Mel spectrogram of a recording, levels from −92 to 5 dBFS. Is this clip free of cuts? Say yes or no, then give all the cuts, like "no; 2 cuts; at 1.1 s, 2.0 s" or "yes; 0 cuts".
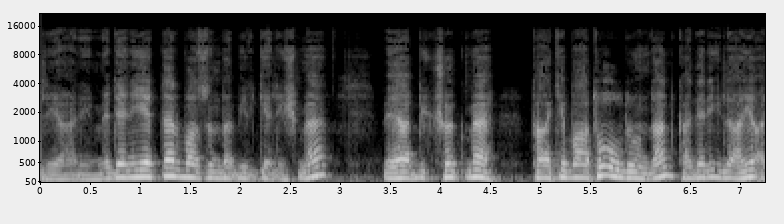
yes; 0 cuts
